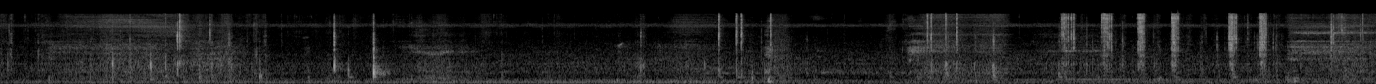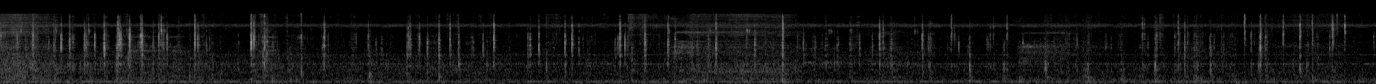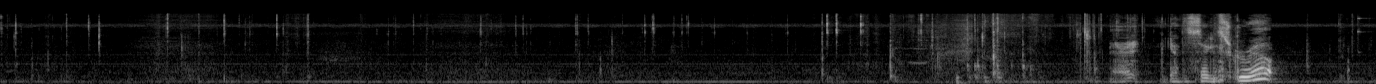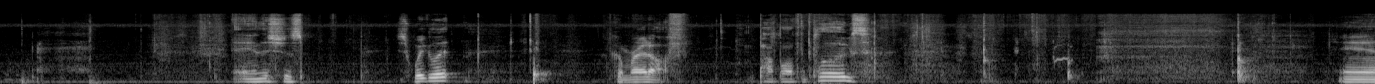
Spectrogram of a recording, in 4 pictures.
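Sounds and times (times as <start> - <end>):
faint steady hum: 0.0 - 55.0
socket wrench clicking: 10.6 - 13.4.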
